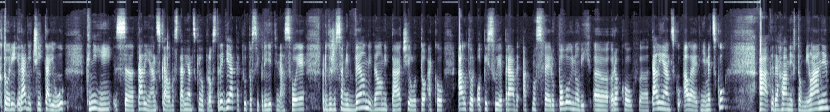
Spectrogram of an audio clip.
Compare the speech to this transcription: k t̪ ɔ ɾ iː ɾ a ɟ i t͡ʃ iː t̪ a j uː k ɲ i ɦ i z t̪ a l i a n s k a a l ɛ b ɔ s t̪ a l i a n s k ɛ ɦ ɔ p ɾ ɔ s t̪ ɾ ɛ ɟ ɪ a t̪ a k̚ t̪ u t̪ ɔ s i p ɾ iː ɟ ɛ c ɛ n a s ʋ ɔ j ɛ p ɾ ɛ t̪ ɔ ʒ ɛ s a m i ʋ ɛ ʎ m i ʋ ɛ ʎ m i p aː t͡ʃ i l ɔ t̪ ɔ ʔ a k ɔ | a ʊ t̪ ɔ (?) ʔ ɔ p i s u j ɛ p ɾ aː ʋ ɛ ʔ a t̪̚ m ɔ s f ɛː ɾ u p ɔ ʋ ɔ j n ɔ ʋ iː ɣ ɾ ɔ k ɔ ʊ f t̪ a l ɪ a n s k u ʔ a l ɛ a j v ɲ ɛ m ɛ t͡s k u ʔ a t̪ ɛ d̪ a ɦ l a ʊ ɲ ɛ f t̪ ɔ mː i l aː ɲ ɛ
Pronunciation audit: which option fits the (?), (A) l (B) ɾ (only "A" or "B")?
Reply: B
